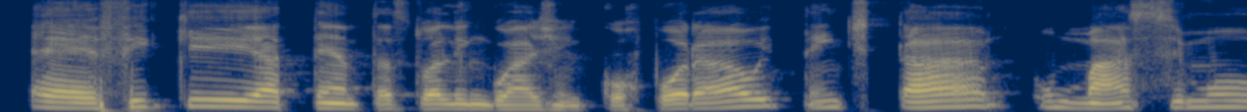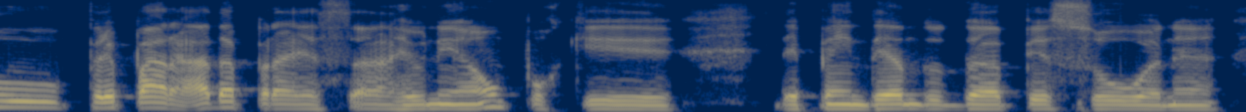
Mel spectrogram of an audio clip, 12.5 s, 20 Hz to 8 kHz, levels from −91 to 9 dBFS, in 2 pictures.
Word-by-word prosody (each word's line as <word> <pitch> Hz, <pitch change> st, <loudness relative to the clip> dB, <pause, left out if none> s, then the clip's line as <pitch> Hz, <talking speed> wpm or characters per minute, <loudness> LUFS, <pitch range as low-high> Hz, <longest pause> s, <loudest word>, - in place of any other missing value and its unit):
É, 145 Hz, -4 st, +4 dB
fique 175 Hz, 0 st, 0 dB
atenta 135 Hz, -5 st, +2 dB
à -, -, 0 dB
sua 125 Hz, +1 st, +2 dB
linguagem 110 Hz, -4 st, 0 dB
corporal 135 Hz, -, +2 dB
e 185 Hz, -, -4 dB
tente 175 Hz, -3 st, -8 dB
estar 160 Hz, +4 st, +3 dB, 0.2 s
o 155 Hz, -, -8 dB
máximo 155 Hz, +3 st, 0 dB
preparada 145 Hz, +1 st, +2 dB
pra 120 Hz, -6 st, -3 dB
essa 115 Hz, 0 st, -5 dB
reunião. 115 Hz, +7 st, -1 dB
Porque 110 Hz, -3 st, -5 dB, 0.5 s
dependendo 115 Hz, 0 st, 0 dB
da 115 Hz, +3 st, +1 dB
pessoa, 110 Hz, -2 st, -3 dB
né, 105 Hz, -1 st, -5 dB
125 Hz, 100 wpm, -24 LUFS, 115-155 Hz, 0.5 s, É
